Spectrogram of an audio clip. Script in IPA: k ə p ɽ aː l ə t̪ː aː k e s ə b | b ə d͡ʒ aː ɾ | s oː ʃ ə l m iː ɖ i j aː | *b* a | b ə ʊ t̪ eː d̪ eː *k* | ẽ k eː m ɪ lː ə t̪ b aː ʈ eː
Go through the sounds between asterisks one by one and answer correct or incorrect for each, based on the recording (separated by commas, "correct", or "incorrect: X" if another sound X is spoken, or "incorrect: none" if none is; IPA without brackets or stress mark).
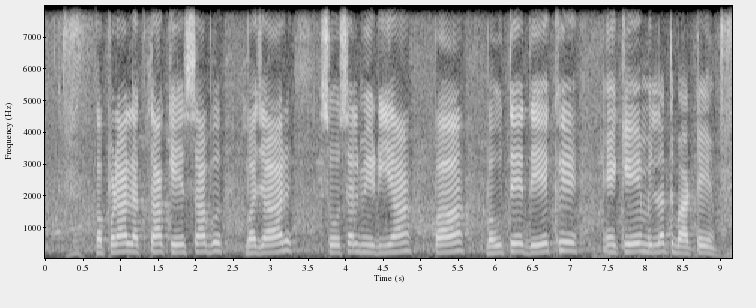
incorrect: p, incorrect: kʰ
